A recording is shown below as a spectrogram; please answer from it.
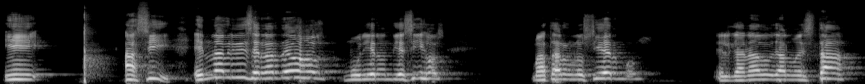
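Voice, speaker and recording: Man, Colombian accent, pastor, very high voice, emphatic sermon, rhetorical questions. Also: measured pace, pauses often, a bit bright, clear, resonant tone. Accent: Colombian Spanish. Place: church meeting hall.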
